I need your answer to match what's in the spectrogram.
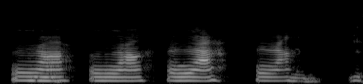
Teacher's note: So it's just to point out that the na is dental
